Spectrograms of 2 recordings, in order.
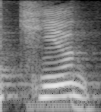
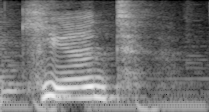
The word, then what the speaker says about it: can't: So it's very, the T is very subtle, but because I'm stressing can't in the sentence, it means that I am not able to do this.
